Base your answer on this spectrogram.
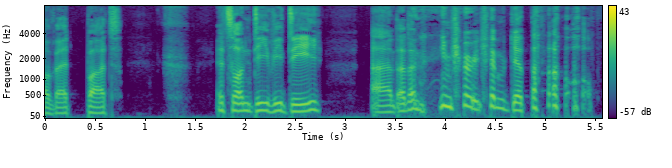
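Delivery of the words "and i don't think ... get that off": higher-pitched, laughing through the words. Real, not acted. Admitting the video is stuck on DVD, laughing. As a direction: let real laughter break up the sentence.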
